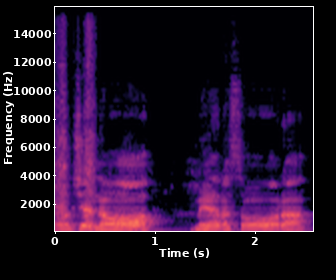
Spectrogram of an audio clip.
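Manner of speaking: slow Minnesota drawl on "Minnesota"; lightly put-on Minnesota "don't you know"; Minnesota accent. Correcting the co-host, mild mock Minnesota accent. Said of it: "I think that's more Minnes".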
